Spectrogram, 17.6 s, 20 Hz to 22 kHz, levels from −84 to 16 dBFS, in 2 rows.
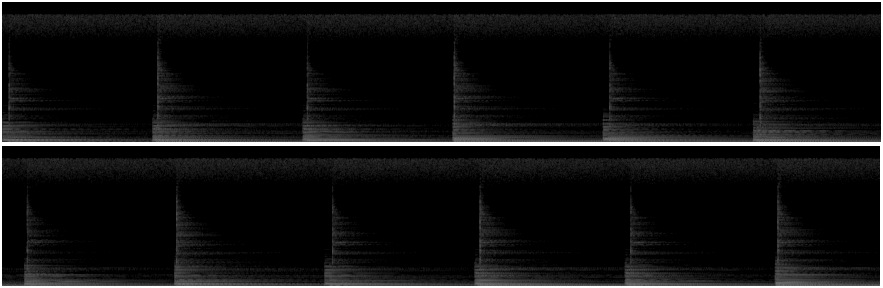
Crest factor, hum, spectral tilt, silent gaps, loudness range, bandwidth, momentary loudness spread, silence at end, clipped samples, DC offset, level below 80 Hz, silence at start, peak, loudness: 22 dB; none; -5.5 dB/octave; none; 2 LU; over 20 kHz; 12 LU; 0 s; under 0.1%; under 0.1%; -60 dBFS; 0 s; -26 dBFS; -49 LUFS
